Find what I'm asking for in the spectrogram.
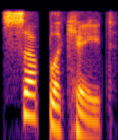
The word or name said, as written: supplicate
